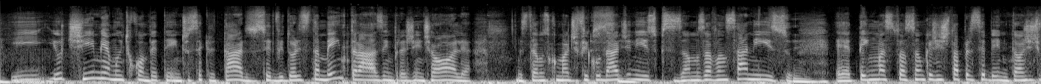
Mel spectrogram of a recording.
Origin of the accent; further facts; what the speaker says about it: Rio Grande do Sul, Brazil; moved away; eu sou uma migrante, eu vim do Rio Grande do Sul, os meus pais vieram para cá lá atrás e depois eu vieram com as minhas irmãs.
